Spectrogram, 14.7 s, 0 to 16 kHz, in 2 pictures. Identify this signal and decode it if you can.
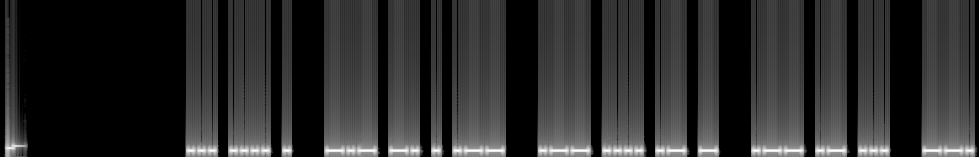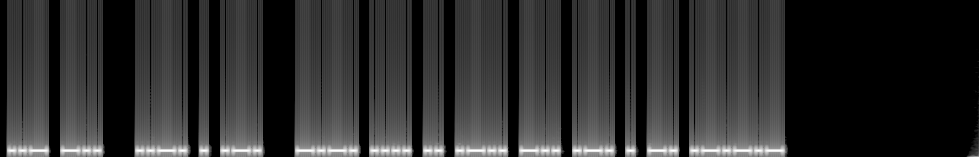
Morse code, heard as a keyed tone, about 30 wpm, 700 Hz. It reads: SHE KNEW WHAT WAS GUD FER CHILDREN.
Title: Sentences from Top 400 Words and Abbreviations 30wpm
